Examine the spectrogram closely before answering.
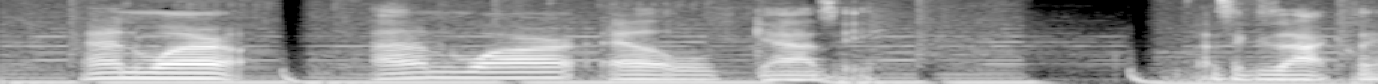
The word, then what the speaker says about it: Anwar El Ghazi: this chap I don't even know how to pronounce his name and where Anwar El Ghazi that's exactly how you say it and if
